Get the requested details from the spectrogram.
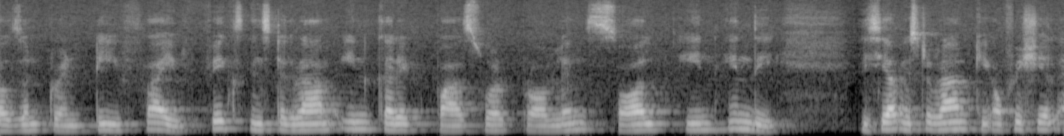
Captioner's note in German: auf Hindi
